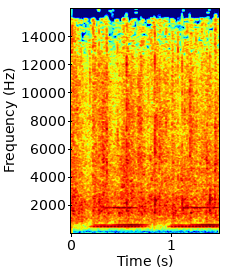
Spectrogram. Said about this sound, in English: Wow, you have a train whistle. Yes, today is the 150th anniversary of the completion of the Transcontinental Railroad in 1869 at Promontory Point in Utah.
